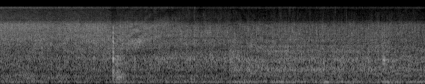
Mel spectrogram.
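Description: Tomatoes frying with garlic in a pan for a desi-style pakora gravy, a dense continuous sizzle held at an even level throughout, with a couple of faint clicks.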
